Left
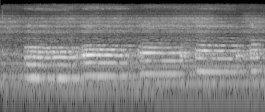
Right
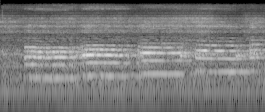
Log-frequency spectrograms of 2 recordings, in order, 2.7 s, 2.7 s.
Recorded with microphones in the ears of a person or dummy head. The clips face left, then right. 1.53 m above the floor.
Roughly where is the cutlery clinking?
I don't hear cutlery clinking.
